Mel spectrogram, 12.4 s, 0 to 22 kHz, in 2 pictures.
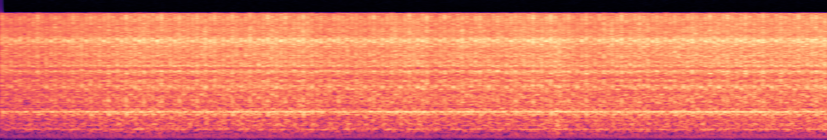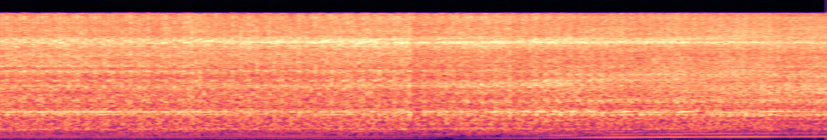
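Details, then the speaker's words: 2004 Volkswagen Jetta TDI, 1.9 L turbo diesel, automatic, 179,000 miles, even diesel clatter at idle then clean revving; runs exceptionally well, healthy engine. "the vehicle does currently have 179 000 miles but still runs exceptionally well"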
